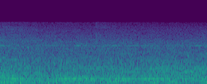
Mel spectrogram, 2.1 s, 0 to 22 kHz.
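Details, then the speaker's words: S-15 machine started and running with its fans on: steady, even whoosh with a faint low hum and no ticking or scraping; the fan is spinning smoothly, normal operation. "now as you can see you know this fence is moving yes you hear the sound you know fine is moving okay"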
